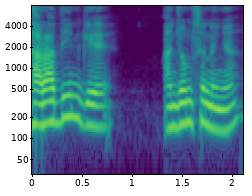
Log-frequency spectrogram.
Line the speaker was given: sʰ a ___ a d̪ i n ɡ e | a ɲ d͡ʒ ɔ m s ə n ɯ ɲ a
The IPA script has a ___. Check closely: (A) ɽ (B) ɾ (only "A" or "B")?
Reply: B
